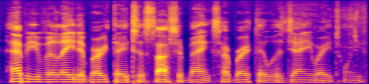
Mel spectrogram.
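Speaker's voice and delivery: low, slow announcement voice; other voice. Pretend. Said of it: "let me send in my other voice".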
